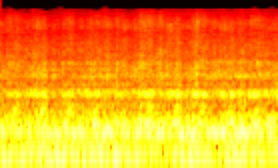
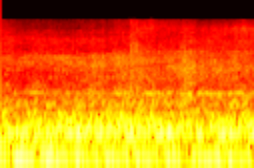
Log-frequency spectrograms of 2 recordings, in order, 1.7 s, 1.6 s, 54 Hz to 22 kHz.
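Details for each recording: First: 1991 Mazda B2200 with 6.0 LQ4 V8 twin-turbo swap, 80 lb injectors, first startup after engine rebuild, assembly lube smoking off: loud, lumpy, choppy V8 running with steady exhaust drone; still untuned. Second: 1991 Mazda B2200 with 6.0 LQ4 V8 swap, twin turbos, 80lb injectors, stock 2002 GM computer, freshly rebuilt engine, first startup with a real fuel file: deep even V8 burble, steady firing, now idles smoothly and cleanly.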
